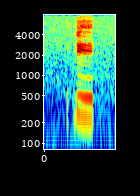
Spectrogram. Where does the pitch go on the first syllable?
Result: high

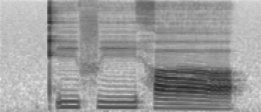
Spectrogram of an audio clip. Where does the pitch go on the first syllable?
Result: low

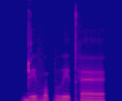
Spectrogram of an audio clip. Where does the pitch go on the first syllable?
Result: low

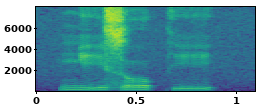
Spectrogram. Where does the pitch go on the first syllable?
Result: high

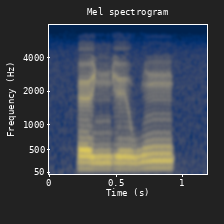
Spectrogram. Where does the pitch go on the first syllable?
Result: low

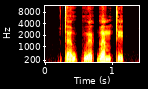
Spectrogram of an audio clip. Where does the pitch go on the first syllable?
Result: rising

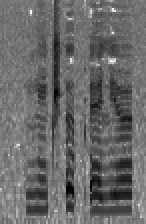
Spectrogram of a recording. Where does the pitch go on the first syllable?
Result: low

